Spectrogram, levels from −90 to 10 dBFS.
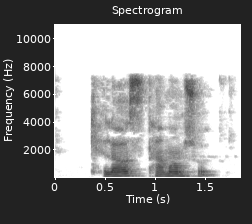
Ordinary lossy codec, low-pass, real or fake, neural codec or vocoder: MP3, 64 kbps; 7.2 kHz; real; none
